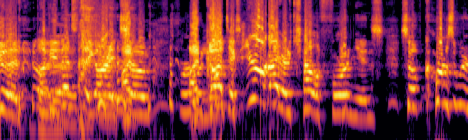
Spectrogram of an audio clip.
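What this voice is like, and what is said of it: Usual voice. Nothing is said of it.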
